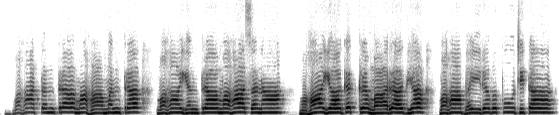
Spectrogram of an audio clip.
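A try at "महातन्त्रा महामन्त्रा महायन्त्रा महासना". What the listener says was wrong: See, when you chanted Mahabhairava Pujita, you told the Dirgha correctly. Mahabhairava Pujita, you told. But when you chanted other words, okay, Mahatantra, Mahamantra, so little Dirgha should be given.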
